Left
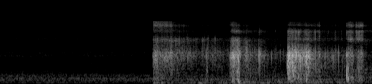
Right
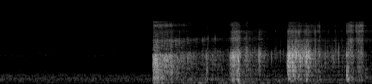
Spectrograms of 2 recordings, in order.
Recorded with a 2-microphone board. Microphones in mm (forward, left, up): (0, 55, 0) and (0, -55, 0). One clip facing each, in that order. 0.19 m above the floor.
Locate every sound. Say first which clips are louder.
1.5 s footsteps: right 11 dB; 60° right (ahead or behind), 0.7 m; by 3.6 s 10° left (ahead or behind), 1.8 m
